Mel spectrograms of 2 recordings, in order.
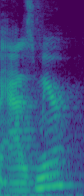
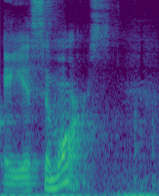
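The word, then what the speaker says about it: Aasimar: I always called them Asmir until I started hearing how other people actually pronounce their names, and I felt really dumb because they are not ass smears. They are ASMRs.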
